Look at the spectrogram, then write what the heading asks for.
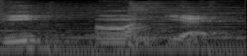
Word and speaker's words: Viognier: Viognier is pronounced Viognier.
